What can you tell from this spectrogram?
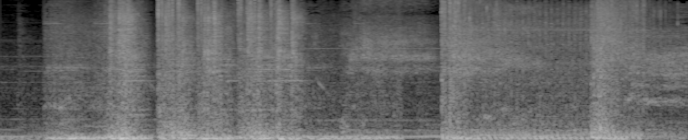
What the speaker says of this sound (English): Just shoot into the soul grinder.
